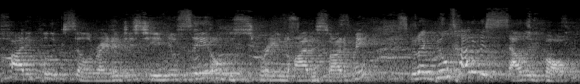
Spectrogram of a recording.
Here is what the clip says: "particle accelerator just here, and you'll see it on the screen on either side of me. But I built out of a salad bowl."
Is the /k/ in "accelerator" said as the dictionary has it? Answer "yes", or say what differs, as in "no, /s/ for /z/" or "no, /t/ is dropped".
yes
